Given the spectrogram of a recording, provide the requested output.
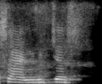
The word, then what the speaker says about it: sandwiches: Sand എന്ന് പറയില്ല, സാൻഡ്വിച്ചസ്. സാൻഡ്വിച്ച്, SAN which, സാൻഡ്വിച്ച്. D pronounce ചെയ്യില്ല, സാൻഡ്വിച്ച്.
